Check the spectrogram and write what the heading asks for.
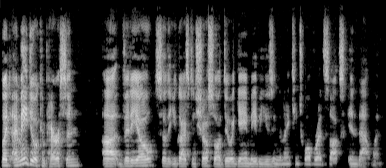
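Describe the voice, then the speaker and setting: A middle-aged man with a husky smoker's rasp, giving a casual, rambling game tutorial and talking directly to his viewers. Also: on the low side, normal speed, a little mellow. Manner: conversational, digressive, addresses viewers directly. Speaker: video game tutorial host. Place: voice-over recorded over screen capture. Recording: dull, lo-fi microphone sound.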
